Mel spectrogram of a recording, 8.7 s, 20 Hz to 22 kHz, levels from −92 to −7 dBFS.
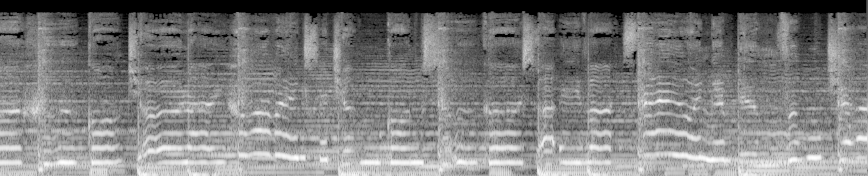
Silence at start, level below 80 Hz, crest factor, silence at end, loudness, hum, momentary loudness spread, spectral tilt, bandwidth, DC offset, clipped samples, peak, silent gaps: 0 s; -24 dBFS; 10 dB; 0 s; -14 LUFS; none; 3 LU; -4.5 dB/octave; 16.5 kHz; 2%; under 0.1%; -4 dBFS; none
